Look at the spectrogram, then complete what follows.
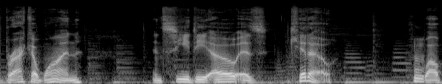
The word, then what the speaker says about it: BRCA1: on a regular basis how would you know to pronounce the gene brca1 as bracca one and CDO is kiddo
